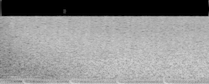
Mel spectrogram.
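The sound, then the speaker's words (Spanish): Rain falls steadily in a dense, continuous hiss. A faint low, rhythmic pulse recurs about twice a second beneath it, and no one speaks. “La lluvia nos tiene prácticamente abandonados en la Comunidad Valenciana”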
